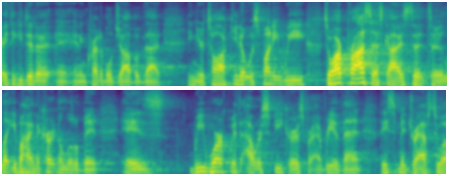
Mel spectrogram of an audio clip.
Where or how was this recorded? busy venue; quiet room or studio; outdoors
busy venue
